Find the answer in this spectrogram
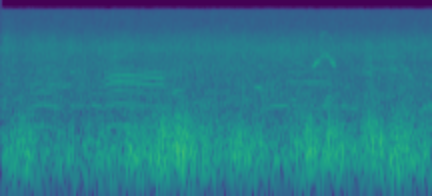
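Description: Wind buffeting the camcorder microphone: a steady low rumble. A few faint, high, wavering calls sound over it.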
